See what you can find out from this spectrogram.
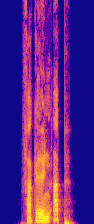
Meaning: inflection of abfackeln: 1. first/third-person plural present 2. first/third-person plural subjunctive I
- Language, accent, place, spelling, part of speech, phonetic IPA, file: German, Germany, Berlin, fackeln ab, verb, [ˌfakl̩n ˈap], De-fackeln ab.ogg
